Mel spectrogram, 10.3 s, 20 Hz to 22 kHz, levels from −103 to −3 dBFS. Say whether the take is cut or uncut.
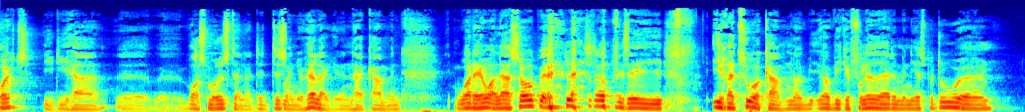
cut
